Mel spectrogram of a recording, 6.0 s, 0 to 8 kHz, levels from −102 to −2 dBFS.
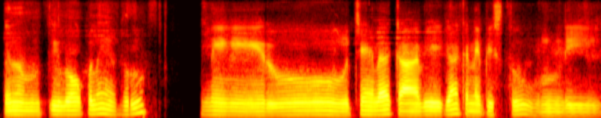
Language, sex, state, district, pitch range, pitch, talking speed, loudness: Telugu, male, Andhra Pradesh, Visakhapatnam, 95-110 Hz, 100 Hz, 70 wpm, -24 LUFS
